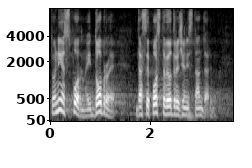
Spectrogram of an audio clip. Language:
Serbian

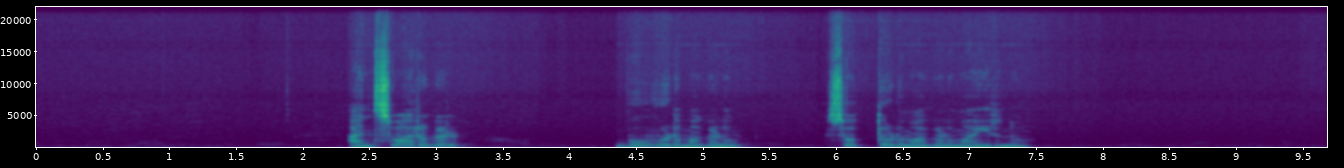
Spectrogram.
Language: Malayalam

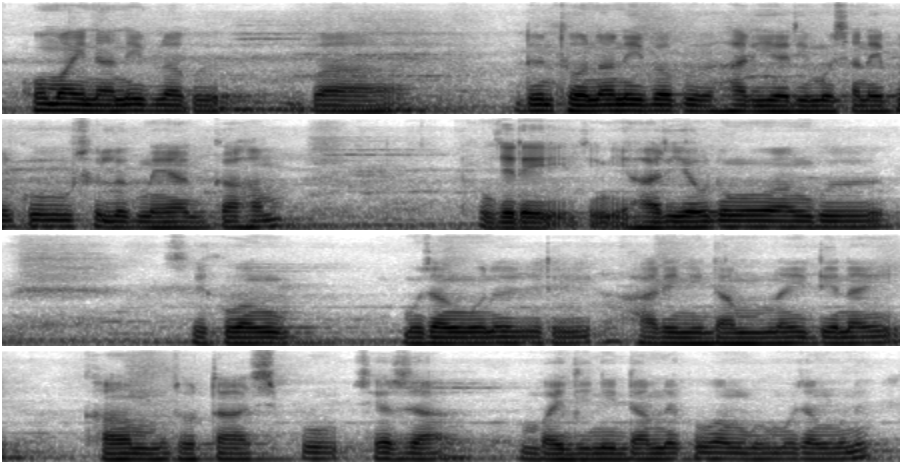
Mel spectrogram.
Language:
Bodo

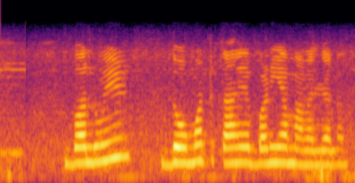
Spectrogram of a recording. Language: Bhojpuri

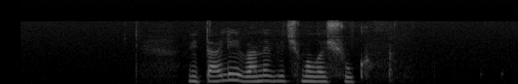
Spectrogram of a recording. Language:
Russian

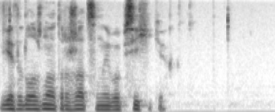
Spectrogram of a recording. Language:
Russian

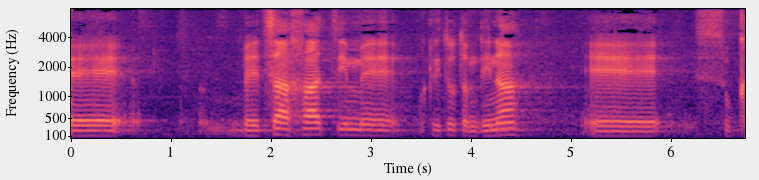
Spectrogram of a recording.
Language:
Hebrew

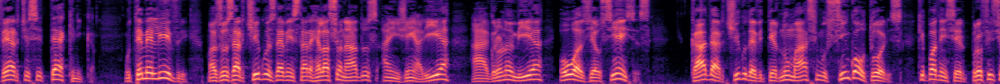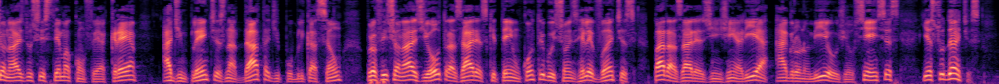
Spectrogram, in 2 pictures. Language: Portuguese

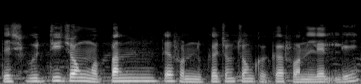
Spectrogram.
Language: Wancho Naga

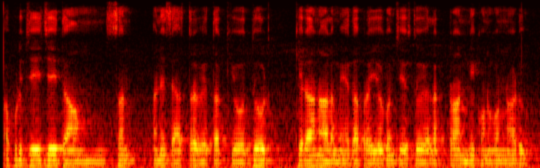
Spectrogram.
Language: Telugu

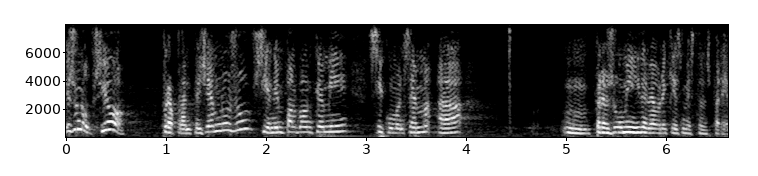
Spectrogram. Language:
Catalan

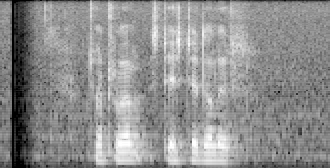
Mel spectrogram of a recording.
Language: Bangla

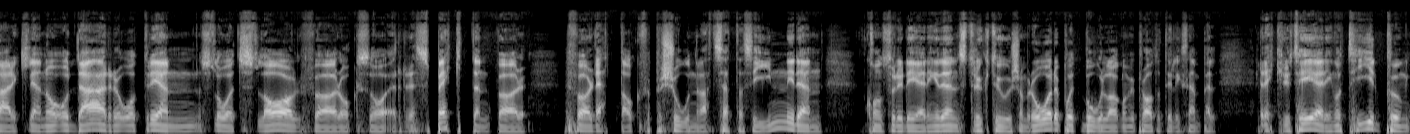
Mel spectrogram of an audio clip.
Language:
Swedish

